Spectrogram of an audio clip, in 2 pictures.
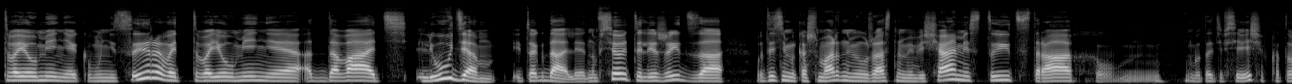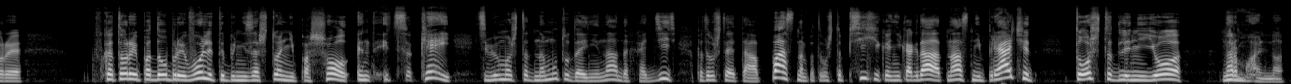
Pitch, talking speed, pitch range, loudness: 190 Hz, 160 wpm, 160-220 Hz, -20 LUFS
